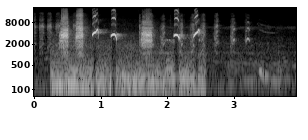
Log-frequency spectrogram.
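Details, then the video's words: Ashy drongo, noisy lure calls: loud harsh rasps alternating with sharp hooked whistled notes, fading into softer, more distant notes at the end. "SUARA PIKAT SRIGUNTING RIBUT | SUARA PIKAT SRIGUNTING ABU ABU"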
